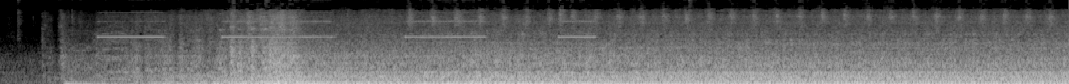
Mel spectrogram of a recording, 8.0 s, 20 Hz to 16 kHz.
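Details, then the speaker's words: Kenworth W900 diesel, first start after roadside turbo replacement: cranks, catches and builds to a heavy, slightly uneven idle roar, rough at first then smoothing as it idles. "doesn't sound normal to be honest sounds like uh sounds like she's hurting somewhere oh it's getting a little better sounding a little better now sounded rough at first"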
